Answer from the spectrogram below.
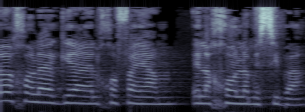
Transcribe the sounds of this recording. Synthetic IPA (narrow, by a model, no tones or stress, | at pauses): ojaχo̞lːejaɡiaelχo̞fajamelaχo̞lamesiba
